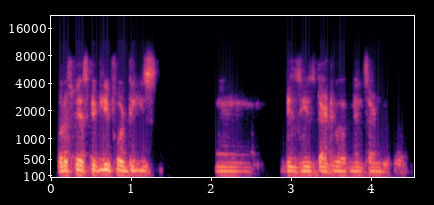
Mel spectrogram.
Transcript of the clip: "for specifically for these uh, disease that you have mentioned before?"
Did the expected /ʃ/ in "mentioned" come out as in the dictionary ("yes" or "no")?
no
